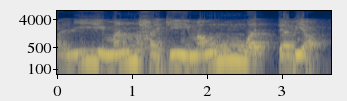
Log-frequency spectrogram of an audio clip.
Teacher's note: ادغام مع الغنہ کے ساتھ وصل کرنا پڑے گا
